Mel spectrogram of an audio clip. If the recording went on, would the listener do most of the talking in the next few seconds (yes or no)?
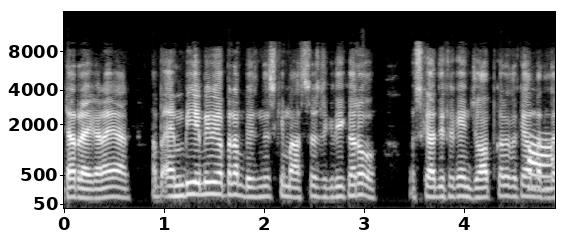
no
